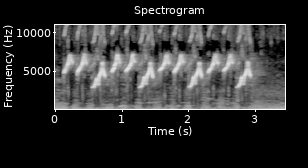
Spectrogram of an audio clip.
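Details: Java sparrow uttering a rapid, regular chain of about twelve piercing, rising chirps, roughly four per second, a sound reported to get other Java sparrows calling, followed by a faint background hum.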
